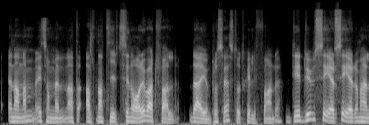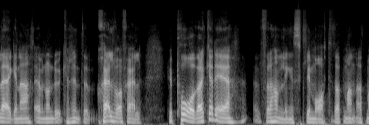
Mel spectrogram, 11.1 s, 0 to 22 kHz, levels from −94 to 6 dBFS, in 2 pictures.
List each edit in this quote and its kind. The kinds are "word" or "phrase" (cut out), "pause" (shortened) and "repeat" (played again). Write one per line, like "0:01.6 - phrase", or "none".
0:05.0 - repeat
0:07.0 - word
0:07.4 - word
